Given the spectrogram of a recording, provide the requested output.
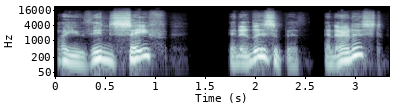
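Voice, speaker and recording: A man's voice: a little high, very animated, normal speed, no room sound, clean studio sound, pitched above the performer's own voice. A man voicing an anguished, feverish young man in a melodramatic, exclamatory audiobook style. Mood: anxious, eager. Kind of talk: dramatic audiobook character acting.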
